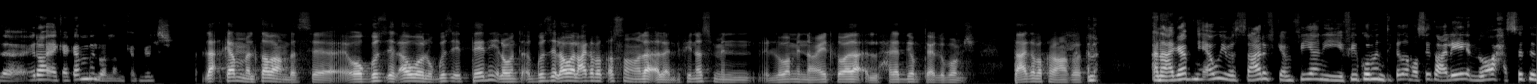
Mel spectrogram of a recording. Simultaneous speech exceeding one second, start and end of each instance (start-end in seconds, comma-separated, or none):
none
